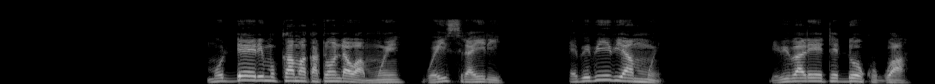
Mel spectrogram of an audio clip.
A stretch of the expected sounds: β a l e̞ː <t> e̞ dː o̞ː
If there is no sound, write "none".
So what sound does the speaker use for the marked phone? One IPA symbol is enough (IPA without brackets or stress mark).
t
